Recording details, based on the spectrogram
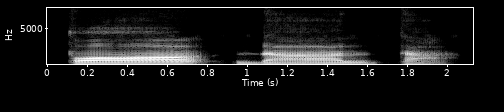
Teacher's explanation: ये तीनों हरूफ जुबान की नोक से अदा होते हैं, इसलिए इनको बेतबार मखरज नतइया या नतइया कहा जाता है।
